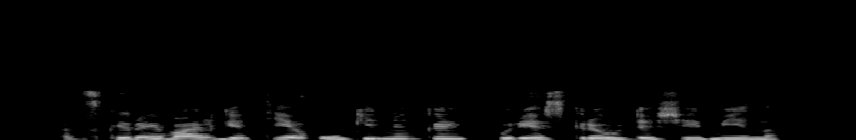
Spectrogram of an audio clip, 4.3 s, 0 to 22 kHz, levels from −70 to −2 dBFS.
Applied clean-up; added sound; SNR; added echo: none; none; none; none.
